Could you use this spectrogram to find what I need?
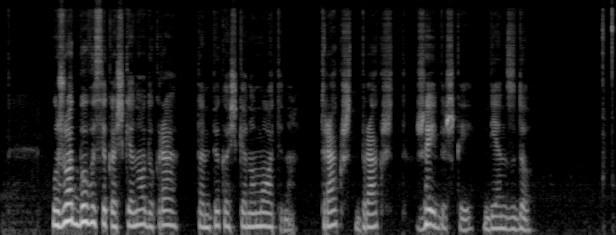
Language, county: Lithuanian, Kaunas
